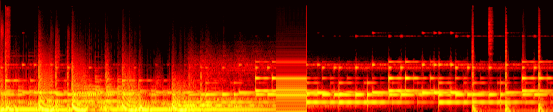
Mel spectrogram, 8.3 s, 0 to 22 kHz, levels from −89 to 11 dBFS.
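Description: At 4.14 s the music collapses into a system hang loop: the computer or its driver stalled, and the sound hardware kept replaying one 10 ms slice of its buffer, which points to a very small ring buffer. Forty-five identical repeats at 100 Hz form a steady buzz lasting until 4.59 s, and roughly half a second of music is lost. Unlike a dropout, which leaves silence, or a stutter of longer, uneven fragments, this is a pitched drone from exact copies.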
